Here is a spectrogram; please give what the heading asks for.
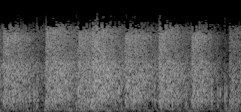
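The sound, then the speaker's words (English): Outlaws' guns firing during a stagecoach holdup: a dense, loud barrage of crackling shots that runs almost unbroken, with brief dips in loudness and no talk. “Three outlaws hold up stage. Yes, use your guns.”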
